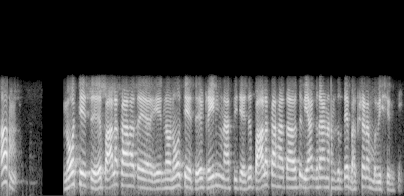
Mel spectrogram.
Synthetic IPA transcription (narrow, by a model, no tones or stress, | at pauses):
aːm | noːt͡ʃeːt̪ɨpaːlɐkaːɦɐt̪ɐnonoːt͡ʃeːt̪ɨʈɾeːniŋɡnaːst̪it͡ʃeːt̪ɨpaːlɐkaːɦɐt̪aːʋɐt̪ɨʋjaːɡʱɾaːɳaːmkɾɨt̪eːbʱɐkʂɐɳɐmbʱɐʋiʃjɐnt̪i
